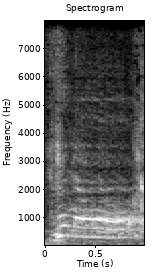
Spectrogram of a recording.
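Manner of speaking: chipmunk-high hello; high voice effect. Shown as a demonstration. Trying the high effect on the mic. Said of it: "May E F F F siya dito".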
